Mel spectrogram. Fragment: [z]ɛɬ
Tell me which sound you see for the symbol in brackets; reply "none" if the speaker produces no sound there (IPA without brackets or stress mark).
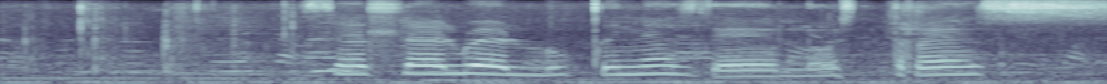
s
